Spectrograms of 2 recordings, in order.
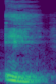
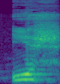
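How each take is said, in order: First: ইহ with a light h from the bottom of the throat; correct deep h. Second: ইহ with a tight h from mid-throat; wrong mid-throat h. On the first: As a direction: let ইহ breathe out from deep down. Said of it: "শুরু থেকে". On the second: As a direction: mistaken ইহ, h squeezed in mid-throat. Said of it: "হলকের মাঝখান থেকে বলা যাবে না". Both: Shown as a demonstration.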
